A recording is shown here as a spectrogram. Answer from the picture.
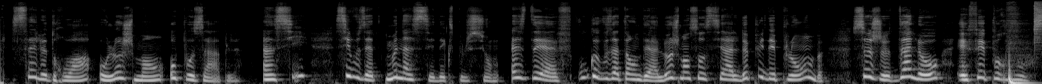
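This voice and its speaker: Upbeat in tone, a woman speaks at a fairly high pitch and a fairly slow pace, her pitch swinging very widely. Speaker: voice-over artist. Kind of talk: satirical radio-style column. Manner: upbeat, ironic.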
